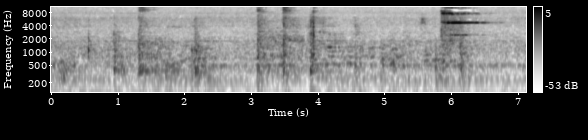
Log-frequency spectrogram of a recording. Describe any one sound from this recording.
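Plastic parts knock and click as an air filter cover is handled.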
